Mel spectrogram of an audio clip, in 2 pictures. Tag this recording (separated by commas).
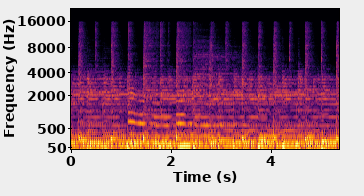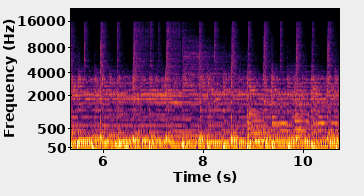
Music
